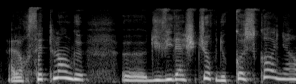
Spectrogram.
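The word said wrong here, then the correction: Kuşköy: au bord Koshkoy, de la... – Ouais. – Koshkoy, on dit.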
